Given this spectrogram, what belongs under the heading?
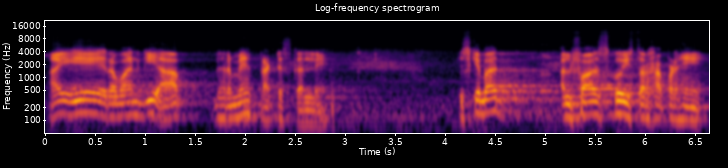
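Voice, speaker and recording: A man leads a recitation lesson, chanting each letter and vowel sound in a drawn-out sing-song before rattling through the explanations. His voice is bright and forceful, and a long reverb trails behind it. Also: medium pitch, slight background noise. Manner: spells letters and vowels in a slow sung chant, then explains quickly. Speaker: Quran recitation teacher. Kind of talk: tajweed lesson with chanted spelling drills.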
